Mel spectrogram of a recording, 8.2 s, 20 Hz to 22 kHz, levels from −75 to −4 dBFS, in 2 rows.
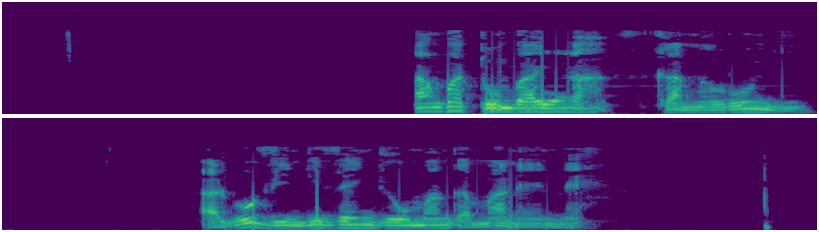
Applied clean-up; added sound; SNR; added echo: neural mask model DeepFilterNet 3.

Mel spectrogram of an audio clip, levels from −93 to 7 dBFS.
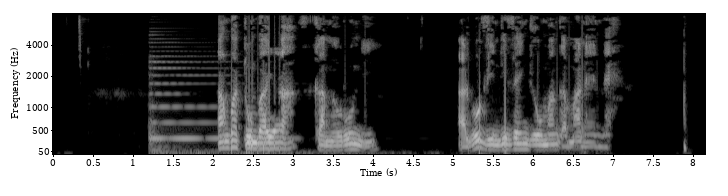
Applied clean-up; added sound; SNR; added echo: classical method Wiener filter.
